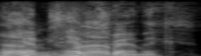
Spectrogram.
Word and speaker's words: Hamtramck: Hamtramck.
